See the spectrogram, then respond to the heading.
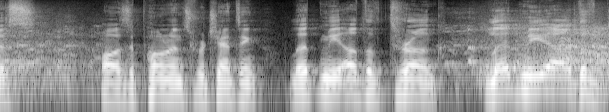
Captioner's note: normal voice; Russian accent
